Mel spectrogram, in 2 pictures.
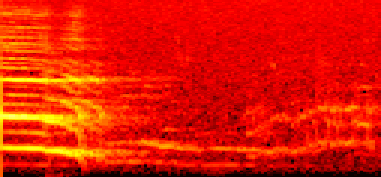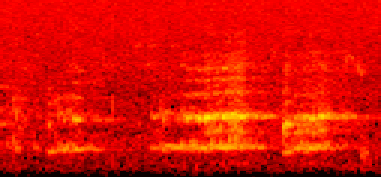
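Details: Domestic rooster on a farm in the Massif central in winter crows: a loud, harsh opening burst trails into drawn-out, wavering notes that fade over several seconds.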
